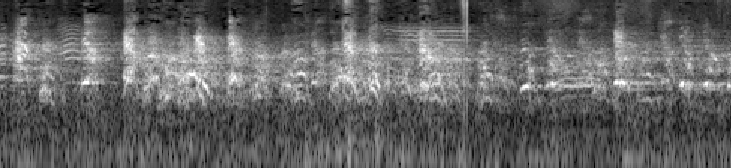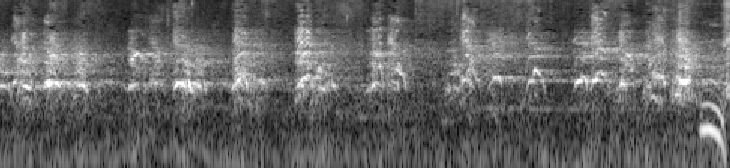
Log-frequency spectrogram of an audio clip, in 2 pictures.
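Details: Several Chihuahuas guarding their territory from a Pit Bull and German Shepherd, a dense chorus of shrill repeated yaps and barks over twelve seconds, some whiny notes mixed in, faint human voice.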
